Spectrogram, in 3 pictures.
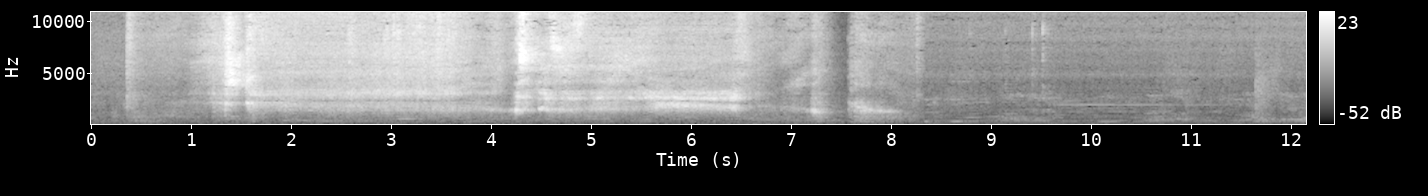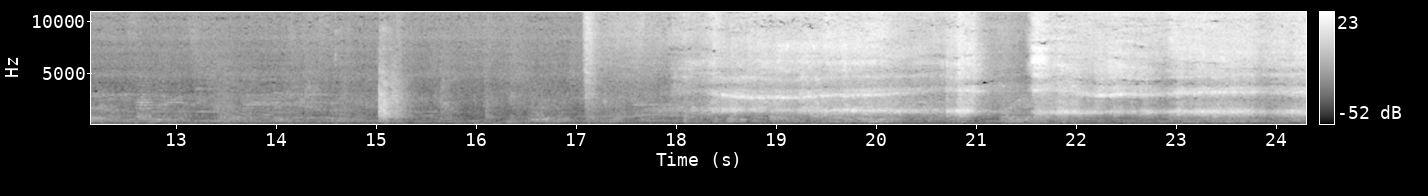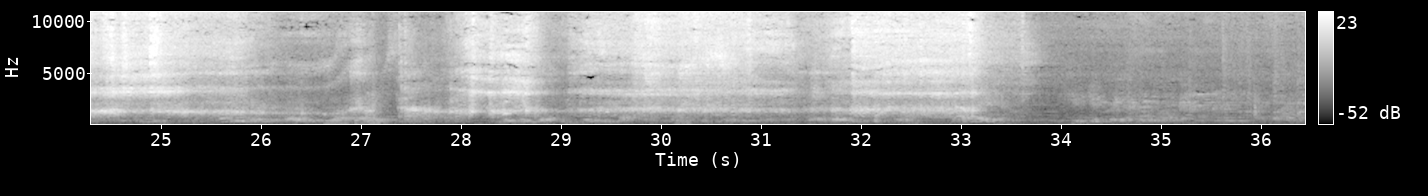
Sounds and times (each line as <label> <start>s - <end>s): teeth cleaning 1.0s - 8.3s
teeth cleaning 17.8s - 33.8s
